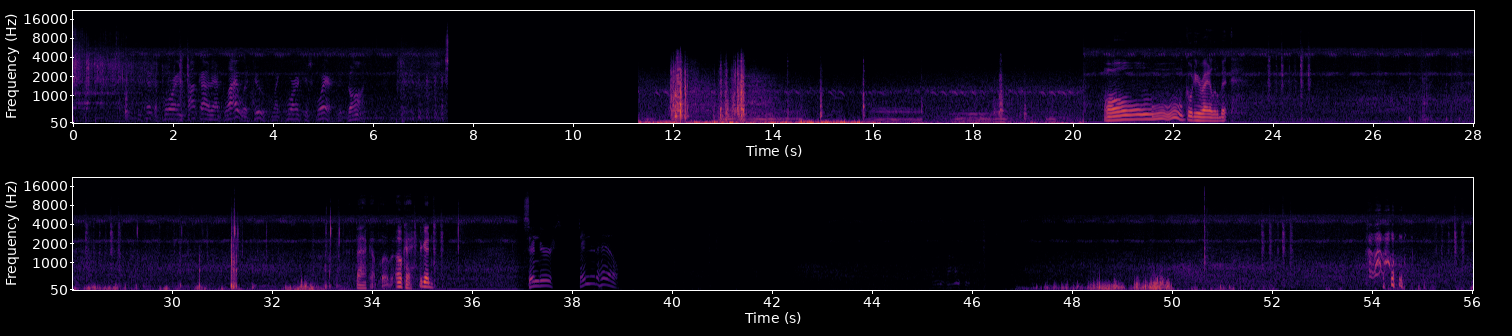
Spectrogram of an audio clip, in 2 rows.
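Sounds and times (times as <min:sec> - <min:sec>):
high pulsing insect trill: 0:00.0 - 0:07.0, 0:16.0 - 0:56.0
low steady insect trill: 0:00.0 - 0:07.4, 0:16.0 - 0:56.0
low rumble: 0:11.3 - 0:20.2
footsteps thudding and rustling: 0:26.6 - 0:32.0.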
